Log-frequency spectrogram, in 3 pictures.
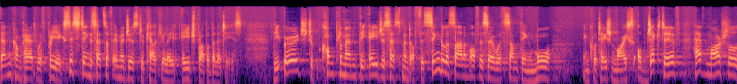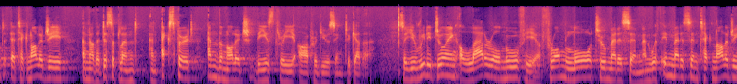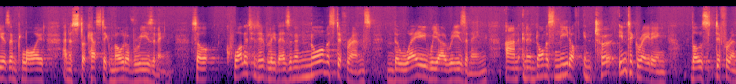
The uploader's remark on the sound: Public Seminar Series, Hilary term 2014. Recorded on 5 March 2014 at the Oxford Department of International Development, University of Oxford.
